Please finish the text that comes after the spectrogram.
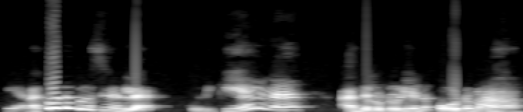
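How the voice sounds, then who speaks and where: A man's voice: sits high, wildly swooping pitch, very fast, dry recording, phone-quality sound, exaggerated voice. A man voicing a young man in a cartoon, a spurned ex-lover who is mocking, sarcastic and scheming. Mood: sarcastic, taunting.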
